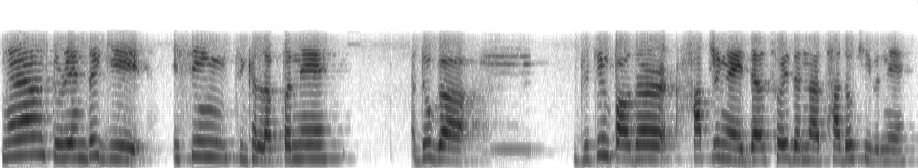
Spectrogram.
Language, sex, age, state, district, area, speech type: Manipuri, female, 30-45, Manipur, Tengnoupal, rural, conversation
